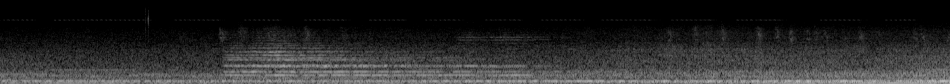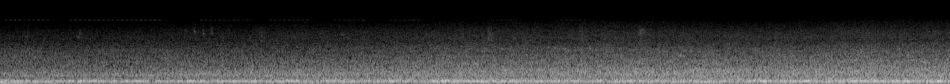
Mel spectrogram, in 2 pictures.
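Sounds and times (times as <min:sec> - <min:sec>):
diesel locomotive engine hum: 0:00.0 - 0:19.0
train horn blast: 0:02.1 - 0:06.0.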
